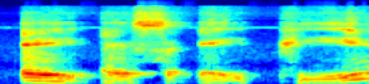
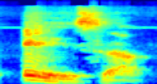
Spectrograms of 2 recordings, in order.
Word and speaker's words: ASAP: and can be pronounced in two ways: ASAP, saying each letter, or as a single word, ASAP.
